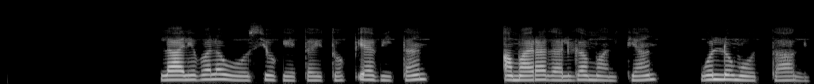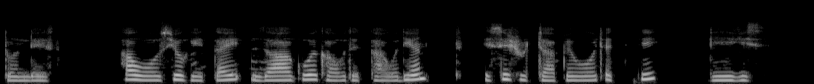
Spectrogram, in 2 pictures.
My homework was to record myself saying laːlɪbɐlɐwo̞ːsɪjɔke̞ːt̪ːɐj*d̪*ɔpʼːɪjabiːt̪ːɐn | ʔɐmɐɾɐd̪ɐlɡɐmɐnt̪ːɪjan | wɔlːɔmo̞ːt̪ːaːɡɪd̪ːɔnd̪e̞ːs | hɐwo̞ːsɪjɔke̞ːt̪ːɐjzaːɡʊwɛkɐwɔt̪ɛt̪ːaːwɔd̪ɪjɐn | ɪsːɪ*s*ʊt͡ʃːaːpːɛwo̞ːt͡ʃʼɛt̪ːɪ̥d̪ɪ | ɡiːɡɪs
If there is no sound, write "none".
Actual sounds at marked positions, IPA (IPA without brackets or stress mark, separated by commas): t̪, ʃ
